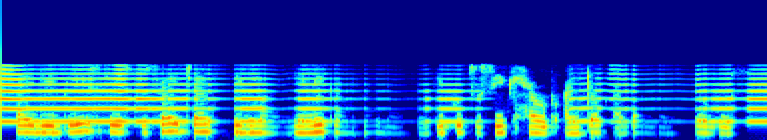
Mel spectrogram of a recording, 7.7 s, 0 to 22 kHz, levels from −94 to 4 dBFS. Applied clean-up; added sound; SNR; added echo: neural mask model RNNoise.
